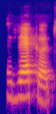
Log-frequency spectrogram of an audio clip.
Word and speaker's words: record: you have to pronounce record r e is the first syllable c o r d is the second syllable and you have to give the stress on the first syllable so the right pronunciation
